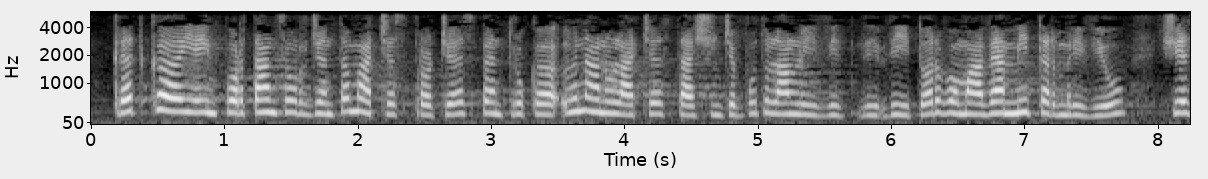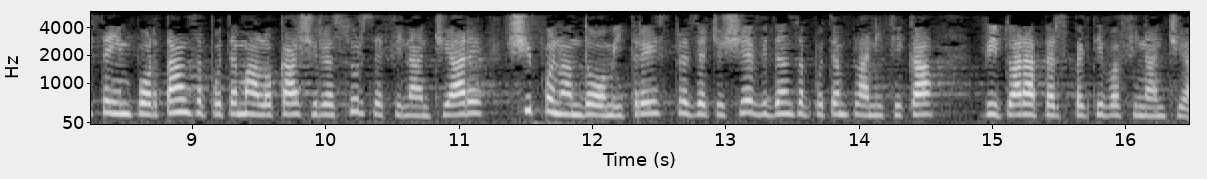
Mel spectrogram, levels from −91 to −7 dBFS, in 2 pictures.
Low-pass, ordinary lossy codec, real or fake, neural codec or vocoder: 5.4 kHz; none; real; none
